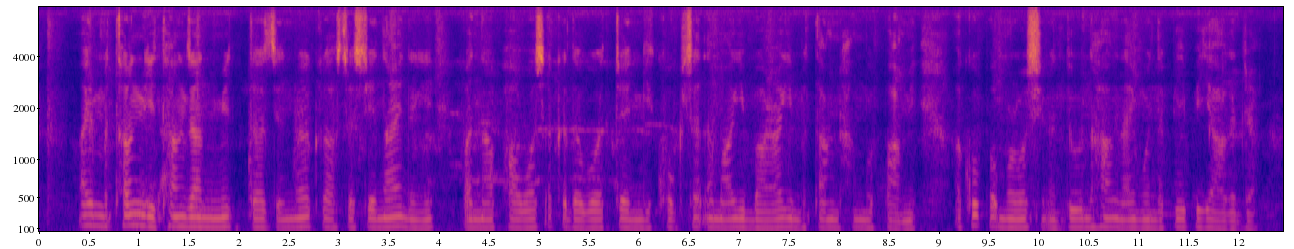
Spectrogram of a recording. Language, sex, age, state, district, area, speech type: Manipuri, male, 18-30, Manipur, Chandel, rural, read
